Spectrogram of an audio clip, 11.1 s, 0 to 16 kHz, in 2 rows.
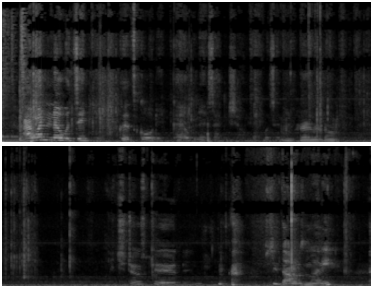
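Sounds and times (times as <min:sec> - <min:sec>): low room hum: 0:00.0 - 0:11.0
plastic egg clicks and rustles: 0:00.5 - 0:03.3, 0:04.3 - 0:06.8.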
